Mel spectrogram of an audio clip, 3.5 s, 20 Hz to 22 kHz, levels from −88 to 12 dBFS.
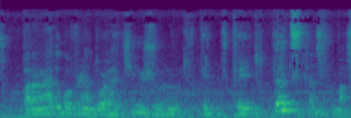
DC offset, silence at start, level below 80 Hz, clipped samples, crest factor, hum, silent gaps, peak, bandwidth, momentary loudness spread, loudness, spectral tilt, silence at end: under 0.1%; 0 s; -46 dBFS; under 0.1%; 18 dB; none; none; -10 dBFS; 16 kHz; 11 LU; -29 LUFS; -5 dB/octave; 0 s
